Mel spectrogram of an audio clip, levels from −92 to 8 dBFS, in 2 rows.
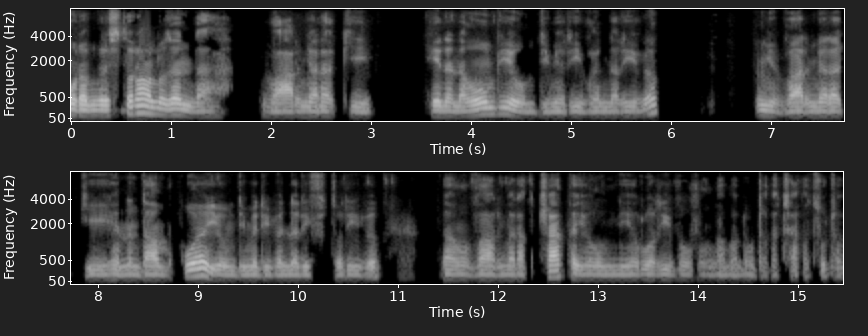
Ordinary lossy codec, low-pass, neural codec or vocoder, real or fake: none; none; none; real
